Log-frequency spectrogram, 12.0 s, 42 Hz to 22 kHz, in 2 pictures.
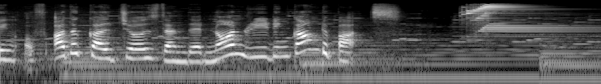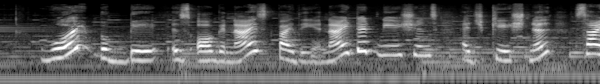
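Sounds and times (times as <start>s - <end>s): bright tinkling chime: 4.6s - 6.9s.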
